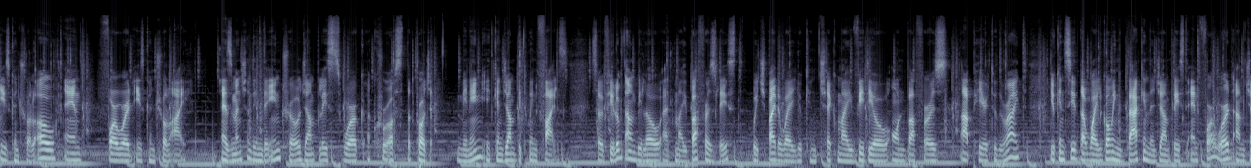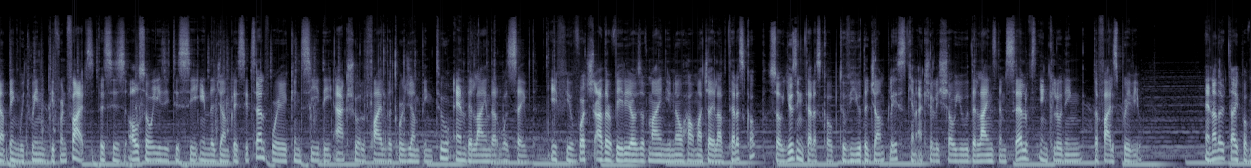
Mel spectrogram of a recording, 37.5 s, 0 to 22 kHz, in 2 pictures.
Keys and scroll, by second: 0.7-1.5 typing, 3.1 Up, 3.8 Return, 6.1 ctrl+o, 7.8 ctrl+i, 11.9 ctrl+i, 15.0 shift+;, 15.6 k, 16.3 BackSpace, 17.3-19.3 typing, 21.7 Return, 23.6-26.6 typing, 27.0 Return, 28.9 Up, 29.3 Down, 29.5 Up, 34.1 Down, 36.1 Return, 36.5-37.5 typing.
